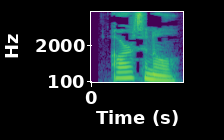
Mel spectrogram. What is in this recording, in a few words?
"Arsenal", English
